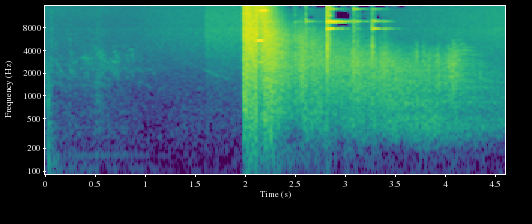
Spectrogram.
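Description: A single loud .30-06 AR rifle shot cracks close by at an outdoor range, followed moments later by a faint ringing clang of the bullet striking a distant steel target, then a lingering decay.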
